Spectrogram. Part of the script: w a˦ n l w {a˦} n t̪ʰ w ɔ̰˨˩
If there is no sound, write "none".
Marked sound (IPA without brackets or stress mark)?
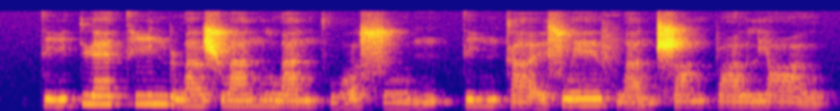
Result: a˦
